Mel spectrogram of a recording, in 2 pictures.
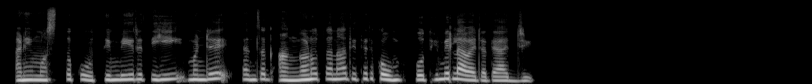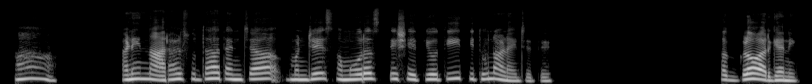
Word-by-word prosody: आणि 195 +1 +3
मस्त 205 +2 -1
कोथिंबीर 215 +2 0
ती, 230 +3 -2
म्हणजे 225 +4 +1 0.2
त्यांचं 225 +1 -2
अंगण 200 +2 +4
होतं 245 0 -1
ना, 245 +1 +1
तिथे 250 0 -5
ते 260 - -7
कोंब 215 -4 +3
कोथिंबीर 225 +5 -1
लावायच्या 200 -7 +2
त्या 180 -1 -1
आजी. 170 -1 -5 3.0
हां. 250 -2 -2 0.7
आणि 235 +3 +4
नारळसुद्धा 240 +2 +1
त्यांच्या, 245 0 +1 0.2
म्हणजे 225 +4 +1
समोरच 235 +2 +2
ते 255 - -1
शेती 235 -3 -2
होती 245 +4 0
तिथून 245 +2 -2
आणायचे 170 -8 -1
ते. 165 0 -6 1.7
सगळं 215 +2 +2
ऑर्गनिक. 190 -4 +2
225 Hz, 110 wpm, -22 LUFS, 205-245 Hz, 3.0 s, अंगण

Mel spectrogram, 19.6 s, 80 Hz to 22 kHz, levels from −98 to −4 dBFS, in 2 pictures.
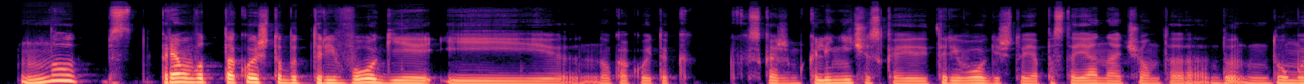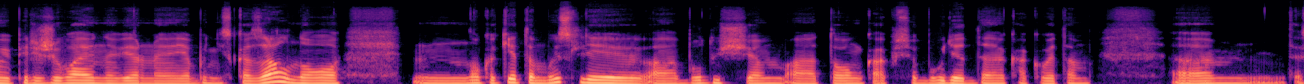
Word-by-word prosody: Ну, 235 - +4
с 155 -1 -6 0.2
прям 185 +1 +8
вот 185 0 +3
такой 175 +2 +8
чтобы 165 -4 +1
тревоги, 140 -1 +3
и, 120 -2 -2
ну, 125 -2 -9
какой-то 120 +1 -6
к - - -21 0.3
к - - -26
скажем 125 -2 -5
клинической 135 -4 -1
тревоги, 130 -1 -1
что 125 +2 -8
я 115 - -2
постоянно 130 -1 -3
о - - -4
чём-то, 120 0 -6
да, 135 0 -3
думаю, 130 -3 -1
переживаю 130 0 +1
наверное, 125 -1 -1
я 120 0 -2
бы 130 +3 -7
не 120 - -6
сказал, 155 +10 +3
но, 130 -2 +1 0.5
м, 125 -1 -3
но 140 +1 +1
какие-то 145 +3 +1
мысли 140 -4 +3
о 120 -1 -2
будущем, 130 -2 -4
о 120 -2 -3
том 125 0 -2
как 125 - -6
всё 125 - -8
будет, 125 -1 +1
да, 125 0 -2
как 125 0 -12
в - - -3
этом, 120 0 -5 0.6
ам, 125 +4 -3
так - - -9
130 Hz, 140 wpm, -23 LUFS, 125-140 Hz, 0.6 s, прям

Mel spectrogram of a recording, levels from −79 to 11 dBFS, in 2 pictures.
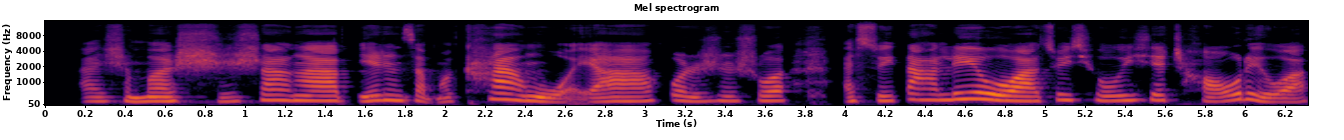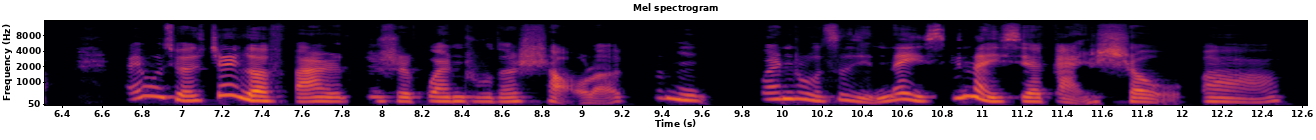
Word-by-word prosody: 哎， 180 +1 -7
什 180 -1 -4
么 185 +2 +3
时 180 -2 -2
尚 230 +4 0
啊， 210 -1 +5
别 200 0 -2
人 225 -1 0
怎 210 -1 -4
么 165 - -8
看 255 -8 +3
我 160 - -3
呀， 185 +4 +1
或 215 -2 -3
者 180 - -3
是 195 +2 -6
说， 205 +1 -2 0.2
哎， 185 - -6
随 200 +2 -2
大 245 0 +2
流 270 +2 +5
啊， 200 -2 +7
追 240 +5 -4
求 215 -3 -3
一 225 - -2
些 230 -1 -1
潮 205 +1 -1
流 245 -11 0
啊。 155 0 -1 0.4
诶， 305 - -5
我 390 - -1
觉 300 - 0
得 205 - +2
这 445 - +1
个 205 -9 +8
反 175 -3 +1
而 180 -1 0
就 185 - -11
是 185 -1 -2
关 185 +1 -1
注 175 -1 -6
的 170 +1 -3
少 180 - -3
了， - - -7
更 265 -10 -2 0.3
关 275 +2 -1
注 255 -7 -2
自 220 +4 -5
己 165 - -4
内 260 -5 +2
心 315 - -1
的 195 - +6
一 - - +1
些 175 0 +1
感 165 -2 -4
受， 165 -2 -1
啊。 170 0 -6
195 Hz, 270 characters per minute, -23 LUFS, 180-230 Hz, 0.4 s, 个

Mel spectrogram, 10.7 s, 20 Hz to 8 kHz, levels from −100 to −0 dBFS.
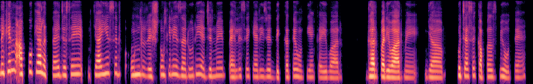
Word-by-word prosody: लेकिन 350 +5 +3
आपको 280 +3 +5
क्या 330 0 +8
लगता 250 -5 +1
है 240 +1 0
जैसे 265 +3 -1 0.3
क्या 245 -1 +6
ये 275 +4 +2
सिर्फ़ 285 -3 -10
उन 255 +1 +4
रिश्तों 215 +4 -3
के 260 - -8
लिए 260 -1 -2
ज़रूरी 220 +3 -5
है 245 -4 -3
जिनमें 215 +3 -6
पहले 195 +1 -4
से 210 0 -11
कह 200 -1 -8
लीजिए 195 0 -7
दिक्कतें 185 +3 -7
होती 190 -2 -8
हैं, 185 0 -10
कई 175 -1 -6
बार 170 0 -6 0.5
घर 210 -1 +8
परिवार 180 -3 +6
में 175 -2 -10 0.2
या 180 -2 -1 0.3
कुछ 230 -2 0
ऐसे 215 +1 -1
कपल्स 190 0 -2
भी 215 - -5
होते 185 -1 -5
हैं। 185 +4 -15
210 Hz, 195 wpm, -20 LUFS, 185-250 Hz, 0.5 s, क्या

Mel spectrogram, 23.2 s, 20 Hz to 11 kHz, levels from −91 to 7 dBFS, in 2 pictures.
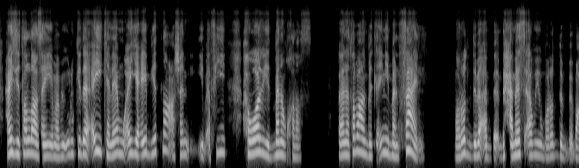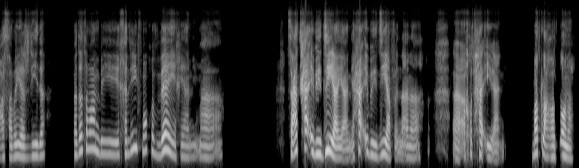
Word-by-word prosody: عايز 225 +1 +4
يطلّع 225 0 +2
زي 190 0 -2
ما 180 -1 -3
بيقولوا 185 +5 -5
كده 225 -1 0
أي 260 0 +2
كلام 210 +1 -1
وأي 210 +2 0
عيب 210 +2 0
يطلع 255 +5 -4
عشان 205 +5 -6 0.2
يبقى 365 +2 -8
في 240 0 -8 0.3
حوار 230 +4 +4
يتبنى 210 0 -1
وخلاص، 180 -3 -10 0.5
فأنا 205 +1 0
طبعًا 250 +3 +1
بتلاقيني 200 +3 -5
بانفعل، 195 +8 +1 0.6
بأرُدّ 195 +1 -2
بقى 190 -3 0
ب 165 - -20
بحماس 190 +4 0
أوي، 200 +1 -3
وبأَرُدّ 190 +2 -8
ب 170 - -11
بعصبيَّة 175 +2 -2
شديدة، 190 +3 -5 0.6
فده 225 +6 0
طبعًا 300 -1 -1
بيخلّيني 220 +6 -4
في 265 - -10
موقف 265 -3 -5
بايخ 220 -3 +3
يعني 180 0 -9
ما 175 0 -8 1.3
ساعات - - +7
حَقِّي 320 -5 +7
بيضيع، 220 -3 +7
يعني 145 -2 -1
حَقِّي - - +4
بيضيع، 200 -2 +1
في 145 - -11
إن 85 0 -7
أنا 175 0 -4 0.7
آآ - - -3 0.2
آخُد - - -2
حَقِّي 360 -4 +2
يعني، - - -4 0.6
باطلع 230 -3 +5
غلطانة. 175 -1 +1
205 Hz, 135 wpm, -24 LUFS, 185-230 Hz, 1.3 s, ساعات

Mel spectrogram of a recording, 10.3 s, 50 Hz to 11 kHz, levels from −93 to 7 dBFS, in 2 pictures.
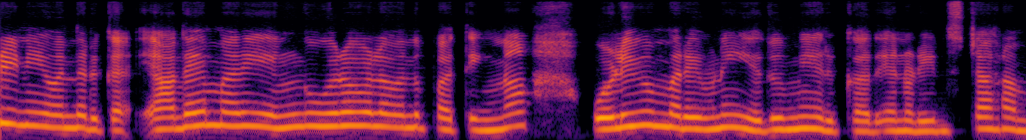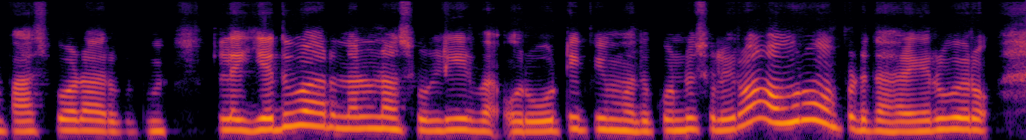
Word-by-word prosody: இப்டி 345 - +6
நீ 295 - 0
வந்து 260 0 +1
இருக்க." 210 -1 -1 0.2
அதே 280 +4 +3
மாதிரி 295 0 +1
எங்க 275 +3 0
உறவுல 290 -1 +3
வந்து 260 -1 -3
பாத்தீங்கன்னா, 220 +5 -1 0.4
ஒளிவு 280 +6 +4
மறைவுன்னு 240 +1 +2
எதுவுமே 230 +3 +1
இருக்காது. 195 -1 -4
என்னோட 200 -1 -1
Instagram 230 +3 -2
பாஸ்வேர்ட் 205 +2 -3
ஆ - - -2
இருக்கட்டும், 190 +1 -9 0.2
இல்ல 220 0 +1 0.2
எதுவா 300 +5 +2
இருந்தாலும் 245 -2 -1
நான் 225 - -2
சொல்லிருவேன். 205 -1 -2
ஒரு 190 - -2
ஓ. - - +1
ட்டி. 240 - -2
ப்பி. 230 - -3
வும் 210 - +1
அது 195 - -3
கொண்டு 215 +2 0
சொல்லிருவேன். 330 - +1
அவரும் 385 +2 +3
அப்படி 240 -5 -3
தான். 190 - -2
இருவரும். 225 -1 +1
230 Hz, 210 wpm, -23 LUFS, 210-270 Hz, 0.4 s, இப்டி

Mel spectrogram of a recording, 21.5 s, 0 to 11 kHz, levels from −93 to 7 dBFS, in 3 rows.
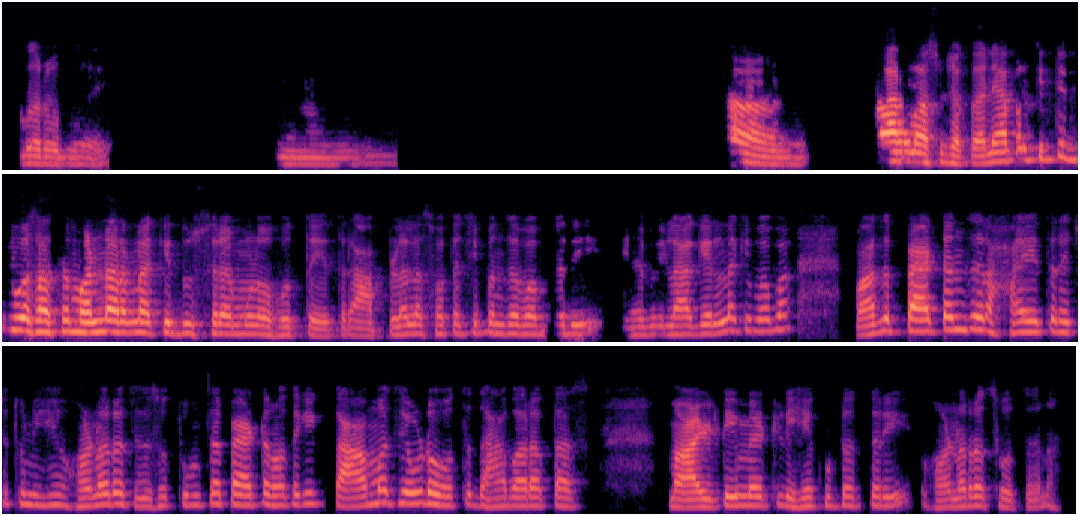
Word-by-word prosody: बरोबर 130 -3 -5
आहे. - - -15 1.1
हम्म. 130 +3 -11 2.2
हां, 135 -8 +2 0.5
कारणं 185 -1 +9
असू 165 +1 -2
शकतात 145 -1 -2
आणि 155 +5 +2
आपण 190 +4 +2
कित्येक 230 +2 -4
दिवस 245 -3 +6
असं 215 +1 +6
म्हणणार 205 +1 +8
ना, 205 0 +5
की 195 +1 +1
दुसऱ्यामुळं 180 -2 -1
होतं 150 0 -6
आहे. 135 -1 -3
तर 150 - -9
आपल्याला 155 +5 -4
स्वतःची 175 +1 -8
पण 185 -1 -2
जबाबदारी 175 0 -2 0.3
घ्यावी 155 +2 -9
लागेल 170 +3 0
ना 235 - -1
की, - - -6
"बाबा, 230 +3 -3 0.5
माझं 175 +9 +1
पॅटर्न 235 +2 +4
जर 250 -2 +2
हा 195 -2 -5
आहे, 210 0 +2
तर - - 0
ह्याच्यातून 205 0 -5
हे 190 0 -7
होणारच 190 +3 -2
आहे." 160 - -7
जसं 170 +3 -9
तुमचा 190 +2 -5
पॅटर्न 195 0 +1
होता 185 +1 -4
की 215 +2 -6
कामच 190 +7 0
एवढं 220 0 +3
होतं, 185 +1 -3
10-12 170 0 -3
तास. 160 -1 -4 0.6
मग 155 - +1
अल्टिमेटली 175 +4 +1
हे 165 +2 -4
कुठेतरी 175 0 -8 0.2
होणारच 165 +4 -4
होतं 145 -3 -10
ना. 180 - -14
180 Hz, 155 wpm, -24 LUFS, 160-200 Hz, 2.2 s, कारणं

